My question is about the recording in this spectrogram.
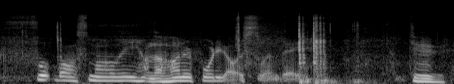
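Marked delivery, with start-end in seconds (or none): none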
